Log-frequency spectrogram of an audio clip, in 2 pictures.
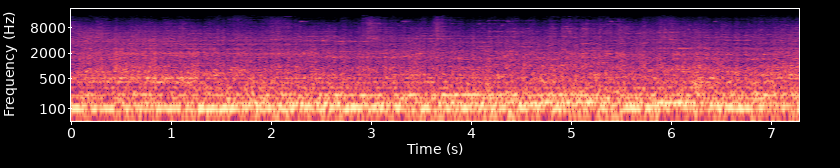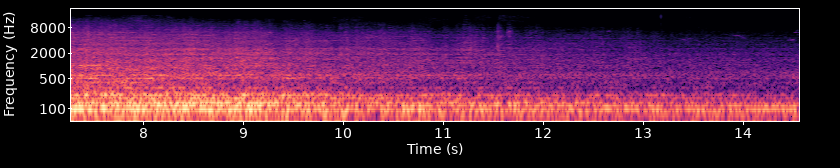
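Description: Norfolk Southern intermodal train's double-stack container well cars rolling past on the rails, a loud, steady rolling noise. About nine seconds in it begins to fade as the end of the train passes and draws away.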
